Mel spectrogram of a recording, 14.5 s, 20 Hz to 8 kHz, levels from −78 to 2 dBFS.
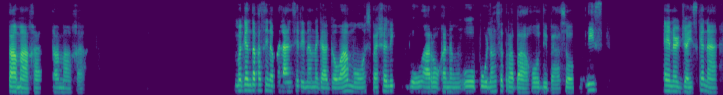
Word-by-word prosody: Tama 140 -4 +7
ka. 130 - -3 0.3
Tama 130 -2 -4
ka. - - -11 3.0
Maganda 175 +1 +5
kasi 180 +1 -2
na 160 -2 0
balanse 145 +1 +3
rin 145 -2 -5
ang 145 0 -3
nagagawa 135 +1 +2
mo, 140 -3 -6
especially 160 +3 -2 0.2
buong 150 - -6
araw 140 0 +1
ka 145 0 -1
nang 140 0 -8
uupo 150 0 -3
lang 145 +1 -5
sa 165 - -3
trabaho, 140 -1 -2
'di 140 0 -7
ba, 120 0 -7
so 135 0 -4
at - - -30
least 190 +1 0 1.2
Energize 150 -4 +4
ka 185 -1 -1
na, 135 -3 +3
145 Hz, 120 wpm, -23 LUFS, 135-155 Hz, 3.0 s, Tama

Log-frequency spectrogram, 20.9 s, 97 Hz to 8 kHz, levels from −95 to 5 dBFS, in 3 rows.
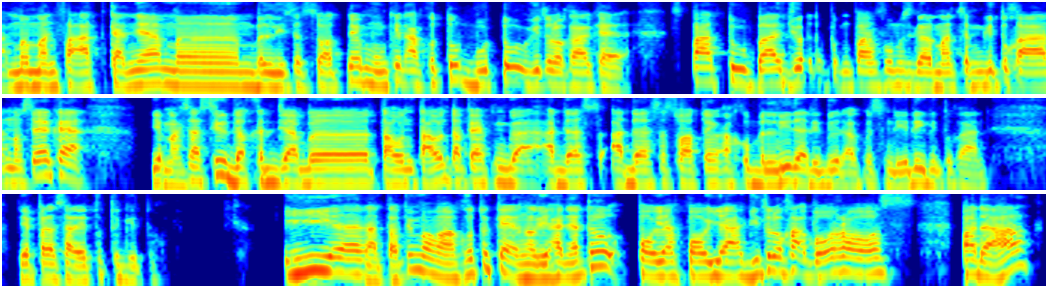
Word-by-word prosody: memanfaatkannya 145 +3 +1
membeli 145 -3 0
sesuatu 135 -1 -4
yang 180 - +1
mungkin 150 -1 -3
aku 155 +2 -2
tuh 195 +4 -3
butuh 160 +1 -2
gitu 155 0 -2
loh 140 - 0
Kak, 140 -1 0
kayak 120 - -1 0.3
sepatu, 175 -2 +1
baju, 160 +2 0
ataupun 145 -2 -14
parfum 150 0 -2
segala 145 -1 -1
macem 140 +1 -2
gitu 150 - -4
kan, 140 0 +4
maksudnya 145 +9 0
kayak 200 - +2 0.4
ya - - -4
masa 125 +5 -1
sih 205 +2 0
udah 145 -1 +1
kerja 140 -2 0
bertahun-tahun, 135 +1 +1
tapi 145 -2 -1
aku 140 0 -6
gak 140 - 0
adas 130 0 -3
ada 130 -1 0
sesuatu 130 0 -3
yang 135 - -5
aku 130 +1 -6
beli 125 +4 0
dari 125 -4 0
duit 130 +2 -4
aku 115 +2 -8
sendiri 125 +3 -4
gitu 130 0 -9
kan, 110 -4 -8 0.5
jadi 145 0 -3
pada 145 -3 +1
saat 125 - +2
itu - - -16
tuh 135 - -9
gitu 125 -2 -12 0.8
iya, 190 0 +5
nah 130 - +3
tapi 130 - -2
mama 185 -9 +3
aku 145 +5 0
tuh 220 +3 -4
kayak 150 - +2
ngelihatnya 150 +2 +3
tuh 255 +9 +1
foya-foya 160 -1 +2
gitu 175 +6 0
loh 195 - +1
Kak, 210 -5 +2
boros, 185 +3 0 0.2
padahal 175 +9 +3
145 Hz, 185 wpm, -22 LUFS, 135-160 Hz, 0.8 s, iya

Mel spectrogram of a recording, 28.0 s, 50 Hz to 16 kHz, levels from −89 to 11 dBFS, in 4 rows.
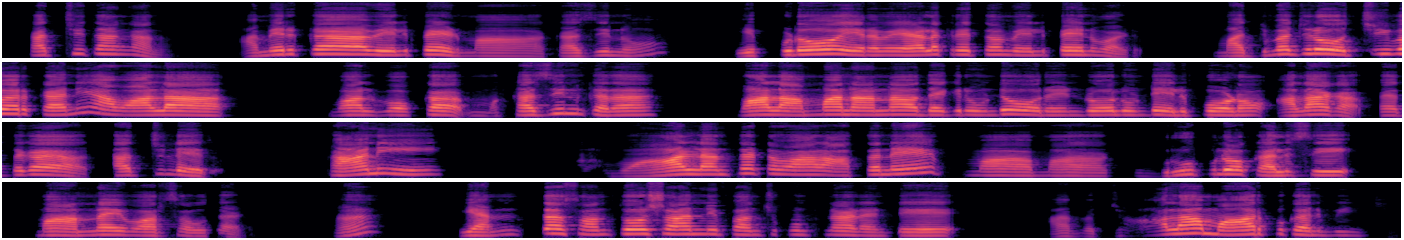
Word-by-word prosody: ఖచ్చితంగాను. 245 - -6 0.4
అమెరికా 245 +6 0 0.2
వెళ్ళిపోయాడు 215 -2 -1
మా 165 - -7 0.3
కజిను, 175 +2 -11 0.6
ఎప్పుడో 220 +8 +2 0.2
20 205 0 -2
ఏళ్ళ 215 +3 +3
క్రితం 235 0 -3
వెళ్ళిపోయిన 210 +2 -3
వాళ్ళు. - - -11 0.4
మధ్య 170 +1 -5
మధ్యలో 265 +2 +5
వచ్చీవారు 265 +3 -1
కానీ, 225 +8 +1
ఆహ్ 235 - -1
వాళ్ళా 215 0 +6 0.8
వాళ్ళు 215 -1 +1
ఒక 200 +3 -10 0.2
హ్మ్, 175 - -24
కజిన్ 275 +7 -2
కదా! 205 +1 +1 0.6
వాళ్ళమ్మా 220 +1 +6
నాన్న 220 +1 +5 0.2
దగ్గర 215 +1 -4
ఉండి, 210 +4 -2
ఓ - - +1
రెండు 205 +1 -12
రోజులుండెళ్ళిపోడం 210 -1 -1 0.2
అలాగా. 230 +4 +2 0.2
పెద్దగా 220 +5 0 0.3
టచ్ 200 +5 -6
లేదు. - - -4 0.6
కానీ 260 +6 +3 1.2
వాళ్ళంతట 245 - +2
వాళ్ళ 230 -1 +2
అతనే 235 +8 -2 0.3
మా, 195 0 -2 0.3
మా 175 - -8 0.5
గ్రూప్‌లో 245 +6 0
కలిసి, 195 +2 -1 0.5
మా 205 - +2
అన్నయ్య 220 +2 -1
వరుసవుతాడు. 180 -3 -7 0.5
ఆ! - - -4 0.7
ఎంత 230 +7 -20 0.2
సంతోషాన్ని 255 +1 +2
పంచుకుంటున్నాడంటే, 220 -5 -5 0.7
నాకు 150 -1 -19
చాలా 250 - +1 0.2
మార్పు 250 +3 +4
కనిపించింది. 195 -4 -6
220 Hz, 110 wpm, -21 LUFS, 200-240 Hz, 1.2 s, వాళ్ళా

